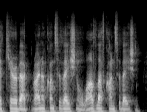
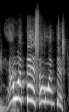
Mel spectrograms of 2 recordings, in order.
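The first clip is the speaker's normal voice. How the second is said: put-on much higher, whining little child; whiny kid voice; 5 dB louder than usual. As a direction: beg like a child in a shop. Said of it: "when you're a little kid".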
